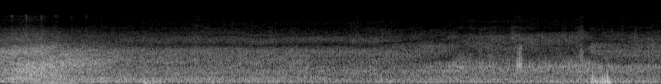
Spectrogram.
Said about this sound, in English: There's a whole bunch of truck, it's 18 wheelers. There's like 1, 2, 3, 4. 1, 2, 3, 4, 5, 6, 7, 8, 9. There's 9 18-wheeler trucks right here. I'm walking by.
